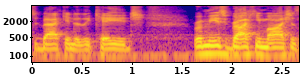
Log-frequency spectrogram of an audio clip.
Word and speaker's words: Brahimi: Apparently, you don't say it Brahimage. It's Brahimi. So, my fault OG versus Billy Gooff, bro.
